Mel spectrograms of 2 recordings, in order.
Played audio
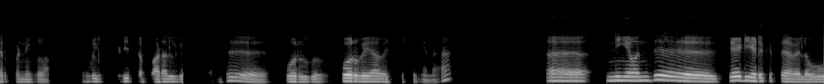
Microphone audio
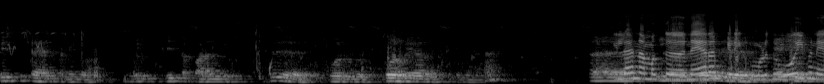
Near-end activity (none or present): present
